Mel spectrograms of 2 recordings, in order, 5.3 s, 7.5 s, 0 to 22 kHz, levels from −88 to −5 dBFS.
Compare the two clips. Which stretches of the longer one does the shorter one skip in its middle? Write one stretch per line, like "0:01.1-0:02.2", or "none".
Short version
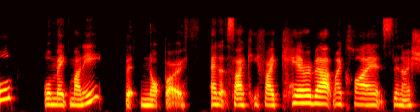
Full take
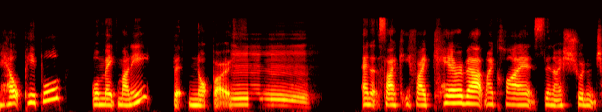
0:02.9-0:04.2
